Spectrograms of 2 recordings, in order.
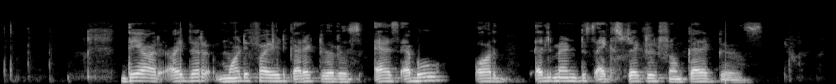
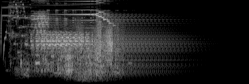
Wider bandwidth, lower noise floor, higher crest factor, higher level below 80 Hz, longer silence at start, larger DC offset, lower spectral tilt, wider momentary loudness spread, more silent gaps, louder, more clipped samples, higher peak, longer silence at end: second, 7.8 kHz vs over 20 kHz; second, -49 dBFS vs -66 dBFS; second, 14 dB vs 20 dB; first, -52 dBFS vs under -90 dBFS; first, 0.85 s vs 0 s; neither; first, -7 dB/octave vs 5 dB/octave; second, 10 LU vs 17 LU; neither; first, -14 LUFS vs -17 LUFS; neither; about the same, 0 dBFS vs -2 dBFS; second, 0.75 s vs 0.9 s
